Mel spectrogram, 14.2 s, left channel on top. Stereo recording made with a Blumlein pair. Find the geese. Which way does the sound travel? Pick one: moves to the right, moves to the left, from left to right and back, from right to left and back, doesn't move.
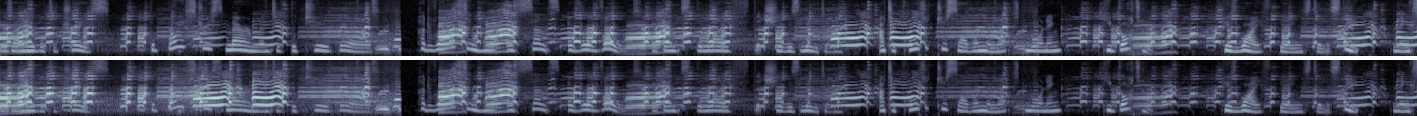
moves to the left.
